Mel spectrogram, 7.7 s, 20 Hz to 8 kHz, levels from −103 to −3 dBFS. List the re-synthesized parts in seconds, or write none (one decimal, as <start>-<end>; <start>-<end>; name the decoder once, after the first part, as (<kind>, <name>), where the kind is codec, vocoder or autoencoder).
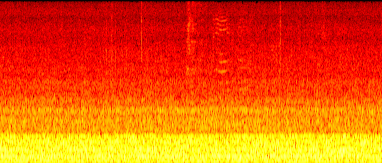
none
